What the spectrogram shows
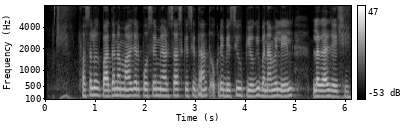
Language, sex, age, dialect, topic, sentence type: Magahi, female, 25-30, Western, agriculture, statement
